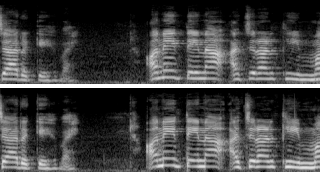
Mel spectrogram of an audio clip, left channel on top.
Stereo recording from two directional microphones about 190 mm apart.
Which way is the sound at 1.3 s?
40° right (ahead or behind).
